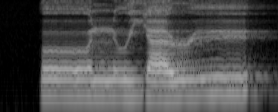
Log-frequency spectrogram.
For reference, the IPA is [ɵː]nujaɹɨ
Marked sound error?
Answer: yes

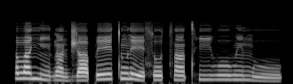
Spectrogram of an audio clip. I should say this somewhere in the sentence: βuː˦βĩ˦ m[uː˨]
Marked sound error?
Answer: no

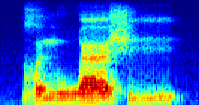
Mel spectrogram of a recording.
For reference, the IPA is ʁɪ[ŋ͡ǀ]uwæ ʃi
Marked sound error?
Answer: yes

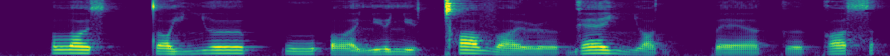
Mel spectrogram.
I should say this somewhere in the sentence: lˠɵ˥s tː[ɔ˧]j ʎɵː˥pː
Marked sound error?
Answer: no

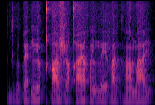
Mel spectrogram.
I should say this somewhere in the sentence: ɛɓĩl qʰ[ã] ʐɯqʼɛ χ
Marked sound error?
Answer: yes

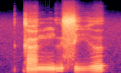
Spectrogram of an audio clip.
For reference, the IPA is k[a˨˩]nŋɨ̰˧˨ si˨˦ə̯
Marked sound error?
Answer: no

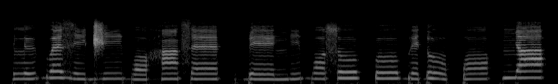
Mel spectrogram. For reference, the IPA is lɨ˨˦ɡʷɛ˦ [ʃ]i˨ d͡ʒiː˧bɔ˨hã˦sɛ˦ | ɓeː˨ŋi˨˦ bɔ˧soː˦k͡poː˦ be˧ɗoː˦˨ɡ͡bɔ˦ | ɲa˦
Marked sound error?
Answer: yes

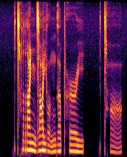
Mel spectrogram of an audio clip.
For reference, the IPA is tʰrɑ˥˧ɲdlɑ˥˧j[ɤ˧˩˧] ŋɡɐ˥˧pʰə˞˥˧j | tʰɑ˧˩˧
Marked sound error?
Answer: no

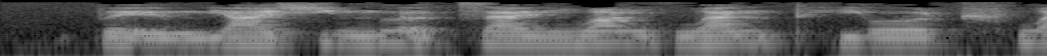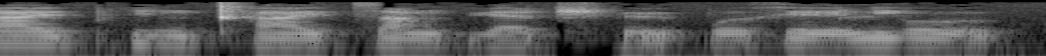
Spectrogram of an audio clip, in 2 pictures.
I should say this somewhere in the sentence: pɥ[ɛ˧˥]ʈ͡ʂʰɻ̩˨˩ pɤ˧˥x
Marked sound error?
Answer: no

